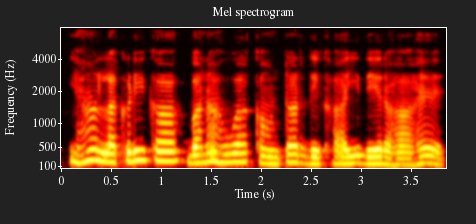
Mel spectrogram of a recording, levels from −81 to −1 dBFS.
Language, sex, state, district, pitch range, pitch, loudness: Hindi, male, Jharkhand, Ranchi, 150-195 Hz, 175 Hz, -16 LUFS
